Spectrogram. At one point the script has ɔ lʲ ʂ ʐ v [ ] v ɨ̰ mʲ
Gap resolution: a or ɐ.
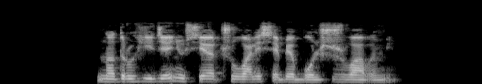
a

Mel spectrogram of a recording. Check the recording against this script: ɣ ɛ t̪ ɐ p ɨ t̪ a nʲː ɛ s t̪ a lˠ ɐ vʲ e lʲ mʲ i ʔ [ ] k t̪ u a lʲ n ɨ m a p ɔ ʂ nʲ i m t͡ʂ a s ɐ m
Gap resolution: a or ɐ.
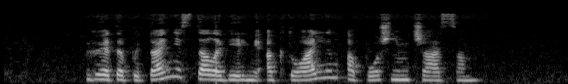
ɐ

